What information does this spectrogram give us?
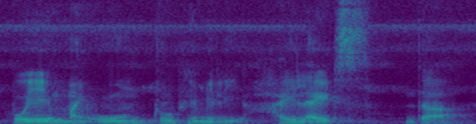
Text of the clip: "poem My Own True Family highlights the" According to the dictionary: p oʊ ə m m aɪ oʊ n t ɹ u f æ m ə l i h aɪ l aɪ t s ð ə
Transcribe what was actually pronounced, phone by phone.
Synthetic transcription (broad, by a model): p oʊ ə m m aɪ oʊ n t ɹ u p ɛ m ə l i h aɪ l aɪ t s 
